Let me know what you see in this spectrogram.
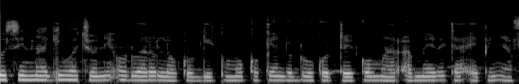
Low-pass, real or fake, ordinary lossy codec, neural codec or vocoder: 9.9 kHz; fake; none; vocoder, 24 kHz, 100 mel bands, Vocos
